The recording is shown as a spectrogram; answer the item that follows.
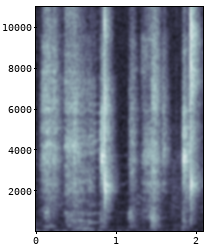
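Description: A rapid run of short sharp clicks or snaps, several a second, some with a low tone under them.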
